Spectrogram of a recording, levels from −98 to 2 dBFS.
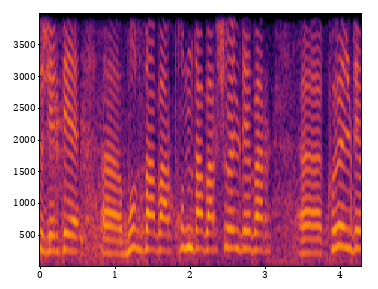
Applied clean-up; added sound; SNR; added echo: none; none; none; none.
